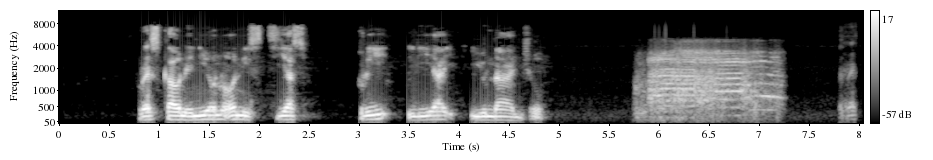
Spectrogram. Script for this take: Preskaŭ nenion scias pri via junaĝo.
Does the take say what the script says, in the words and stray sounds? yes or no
no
